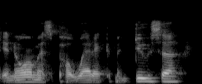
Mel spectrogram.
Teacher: in all of those words this stressed is in the middle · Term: amphibroch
